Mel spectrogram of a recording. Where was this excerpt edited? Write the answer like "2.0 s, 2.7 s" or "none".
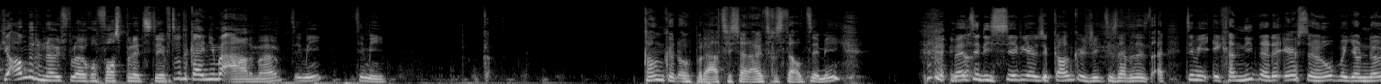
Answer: none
